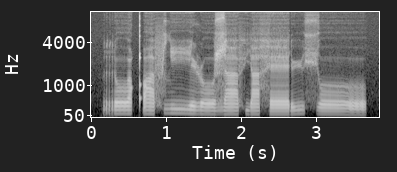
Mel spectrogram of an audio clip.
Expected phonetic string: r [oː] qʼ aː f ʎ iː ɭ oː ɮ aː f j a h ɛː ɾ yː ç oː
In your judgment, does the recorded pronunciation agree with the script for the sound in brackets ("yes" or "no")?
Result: yes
